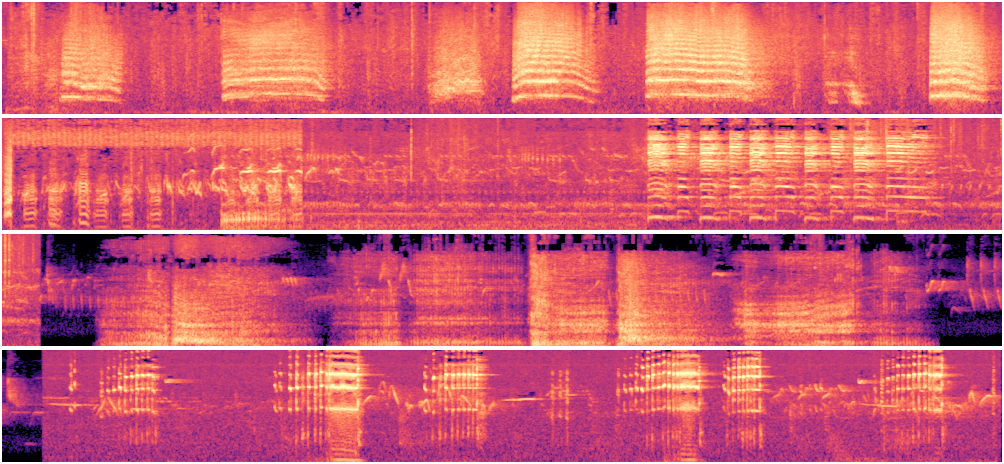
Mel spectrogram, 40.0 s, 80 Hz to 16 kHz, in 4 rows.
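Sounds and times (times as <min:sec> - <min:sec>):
bird chirping calls: 0:10.1 - 0:20.8, 0:28.6 - 0:31.9, 0:32.7 - 0:40.0
animal roaring: 0:12.2 - 0:16.6, 0:21.0 - 0:29.3.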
